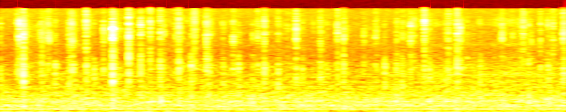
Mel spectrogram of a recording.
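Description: Both hands type continuously with fingertips on a silver MacBook Pro laptop, tapping its low-profile black plastic keys set in an aluminium body while it sits on a desk mat. A steady stream of soft, quick clicks and taps runs over a low, constant hum.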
